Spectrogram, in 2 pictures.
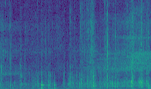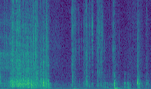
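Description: Foil card packs crinkle and rustle.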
